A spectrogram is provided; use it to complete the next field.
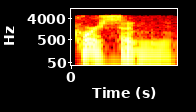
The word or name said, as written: coarsen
